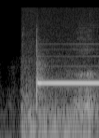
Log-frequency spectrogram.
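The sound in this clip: A single sustained note is played on an instrument during a jam: a clean, steady, mid-pitched tone that starts with a light attack and holds unchanged to the end, with no voices over it.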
